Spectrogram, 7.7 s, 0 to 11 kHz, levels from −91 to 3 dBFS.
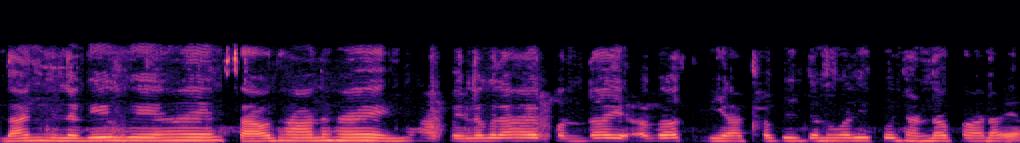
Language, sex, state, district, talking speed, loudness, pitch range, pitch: Hindi, female, Bihar, Purnia, 165 wpm, -23 LUFS, 205-225 Hz, 215 Hz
